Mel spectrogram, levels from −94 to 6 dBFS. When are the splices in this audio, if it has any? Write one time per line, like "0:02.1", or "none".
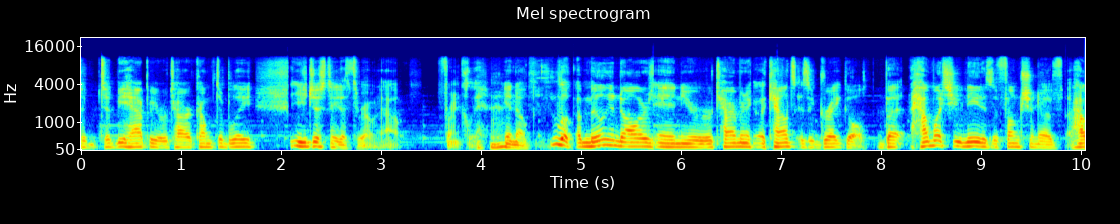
0:04.9
0:06.7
